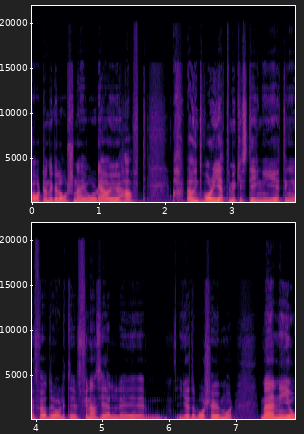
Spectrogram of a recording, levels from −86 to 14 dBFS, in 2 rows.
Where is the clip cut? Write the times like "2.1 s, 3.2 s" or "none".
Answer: 1.0 s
